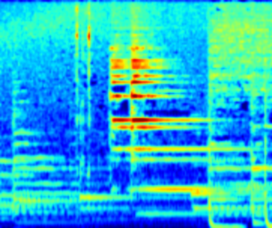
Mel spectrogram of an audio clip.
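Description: Background music under a subscribe-button sound effect: a light click, then a bright bell-like notification chime about a second in. Near the end an electronic beat with deep, falling kick drums starts, about two strokes a second.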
